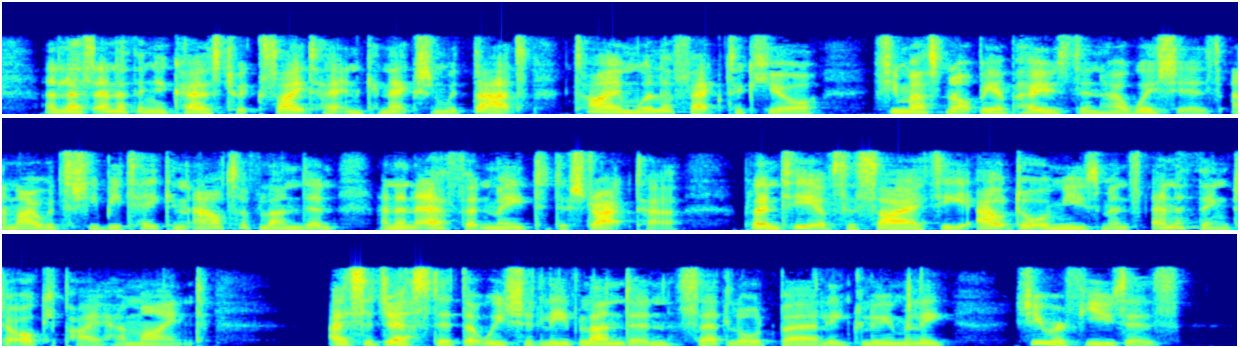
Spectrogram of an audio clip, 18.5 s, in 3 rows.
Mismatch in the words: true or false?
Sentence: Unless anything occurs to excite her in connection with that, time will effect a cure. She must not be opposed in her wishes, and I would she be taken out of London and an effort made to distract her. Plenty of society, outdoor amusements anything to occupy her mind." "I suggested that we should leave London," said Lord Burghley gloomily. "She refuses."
false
